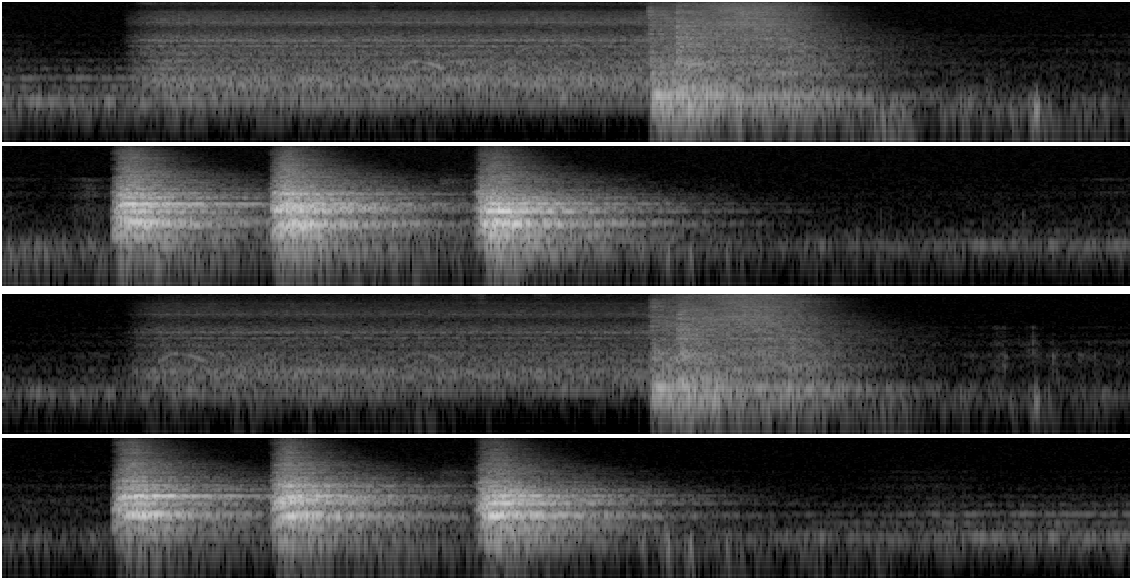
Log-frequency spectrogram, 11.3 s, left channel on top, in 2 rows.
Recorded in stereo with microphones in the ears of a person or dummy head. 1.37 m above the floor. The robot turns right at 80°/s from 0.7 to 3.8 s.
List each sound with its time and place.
3.2 s a drawer: 45° left (ahead or behind), 1.5 m; by 4.0 s centre (ahead or behind), 1.5 m
6.2 s a dog barking: 20° left (ahead or behind), 1.7 m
